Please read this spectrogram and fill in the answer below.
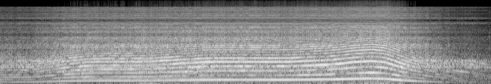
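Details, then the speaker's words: RC X-Wing model: loud buzzing whine rising slightly with throttle, then spooling down; same motor and prop is quiet on a TIE Interceptor; owner suspects prop spinning too close to nearby airframe part; abnormal propeller noise. "i have the same motor and prop on my uh my tie interceptor and it's real quiet but this one here got a weird sound i think what it is is the props swinging so close to this part here and it's making like a weird stunt here"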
